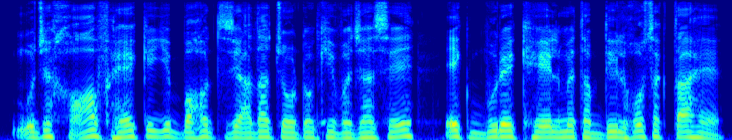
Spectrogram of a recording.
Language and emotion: Urdu, fearful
